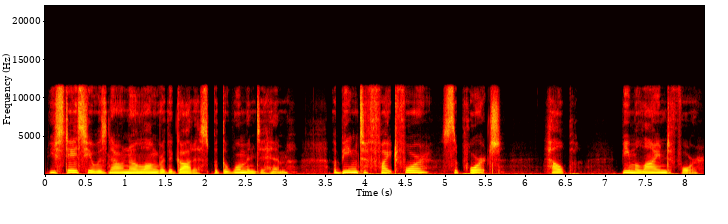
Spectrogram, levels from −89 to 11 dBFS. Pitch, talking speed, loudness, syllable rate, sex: 210 Hz, 160 wpm, -15 LUFS, 4.8 syllables/s, female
